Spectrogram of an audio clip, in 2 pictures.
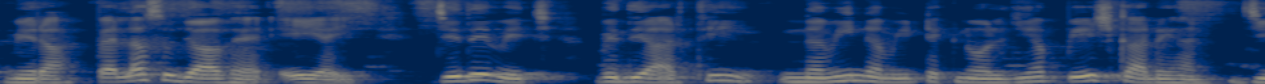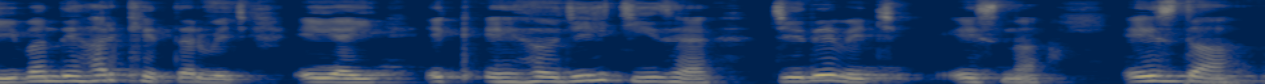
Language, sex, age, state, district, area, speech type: Punjabi, male, 18-30, Punjab, Jalandhar, urban, spontaneous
